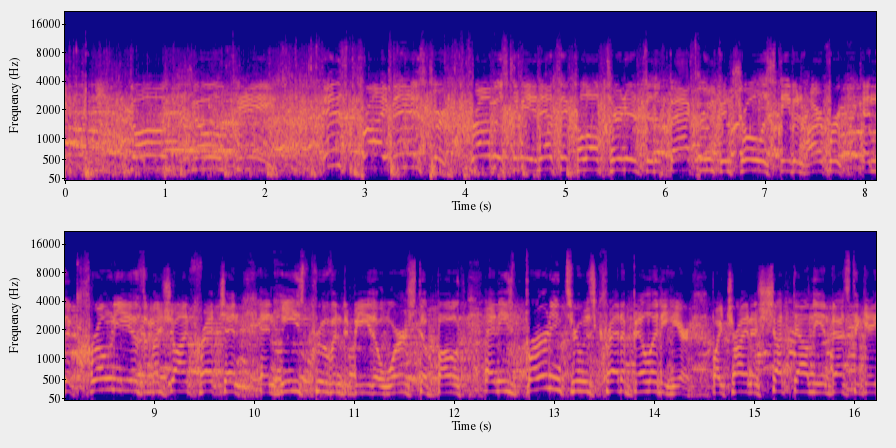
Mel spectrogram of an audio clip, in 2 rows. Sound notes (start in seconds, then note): 2.9 some Applause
